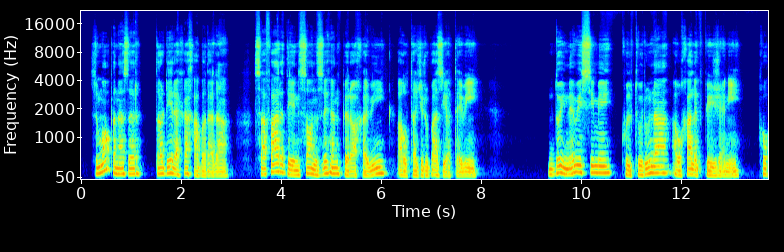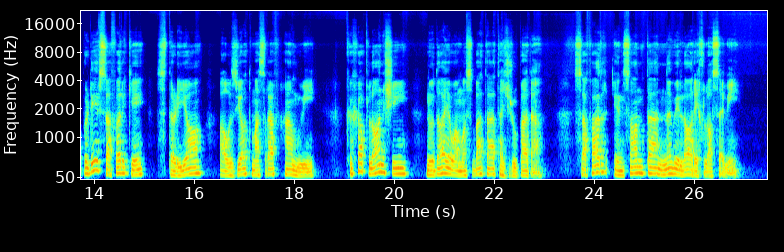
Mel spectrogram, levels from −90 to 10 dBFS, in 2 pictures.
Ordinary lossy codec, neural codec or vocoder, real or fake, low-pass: none; vocoder, 48 kHz, 128 mel bands, Vocos; fake; none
